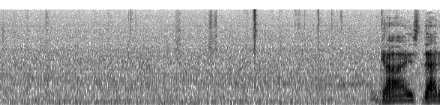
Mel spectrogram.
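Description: A deck of cards taps down softly on a cloth mat.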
